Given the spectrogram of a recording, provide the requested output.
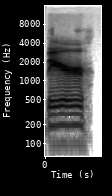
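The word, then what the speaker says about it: Bexar: know a lot of texans call it bear it's spelled bexer county but it's right on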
